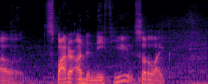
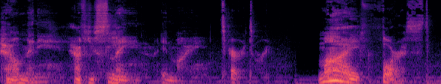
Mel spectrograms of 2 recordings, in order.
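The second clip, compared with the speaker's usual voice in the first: grating, rough, creaky voice of a giant spider. Voicing a voice the players hear, accusing them of killing its children: voice of the spider. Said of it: "you sort of all hear this voice".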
